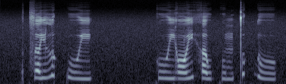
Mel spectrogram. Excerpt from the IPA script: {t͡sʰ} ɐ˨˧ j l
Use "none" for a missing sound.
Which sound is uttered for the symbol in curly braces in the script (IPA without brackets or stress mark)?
t͡s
